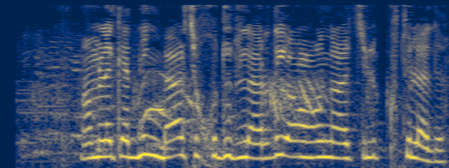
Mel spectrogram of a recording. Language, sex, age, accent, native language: Uzbek, male, 35+, Toshkent shahri, Uzbek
